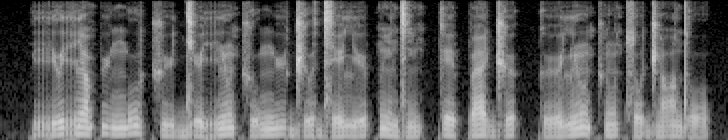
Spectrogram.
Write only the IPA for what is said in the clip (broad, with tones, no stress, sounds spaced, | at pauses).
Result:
rʲ ɯ˩˥ rʲ ɑ̃˦˨ p y˦˨ ŋ u˧˥˧ t͡ʃ y˨˩ dʲ ø˨˩ rʲ ũ˧˥˧ t͡ʃ u˩˥ ŋ y˧˥˧ d͡ʒ ɯ˩˥ d͡z e˩˧ lʲ ø˩˥ p ĩ˦˨ d͡z ĩ˩˧ kː e˦˨ p æ˧˥˧ d͡ʒ ø˧˥˧ kː ø˩˧ lʲ ũ˧˥˧ t͡ʃ ũ˧˥ t͡s o˩˥ d͡ʒ ɑ̃˧˥ d o˨˩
